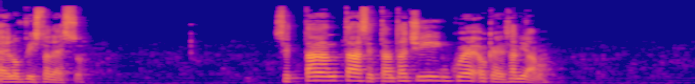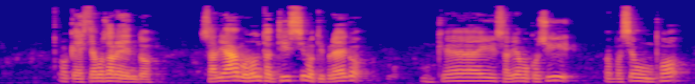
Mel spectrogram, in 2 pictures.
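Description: A young Italian man commenting on his flight simulator gameplay, excitable, swearing often and talking to himself and the plane. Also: on the high side. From Italy. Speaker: gaming youtuber. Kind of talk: flight sim let's play commentary.

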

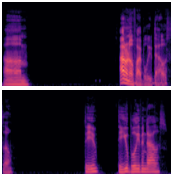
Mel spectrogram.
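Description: Bright-voiced young man co-hosting sports talk. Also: mid-range voice, normal speed, gravelly, no echo, clean studio sound. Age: young adult. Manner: easygoing, reads out matchups with light laughs. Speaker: co-host. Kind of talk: casual sports podcast chat. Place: small podcast studio with foam panels. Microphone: studio mic on boom arm, headphones.

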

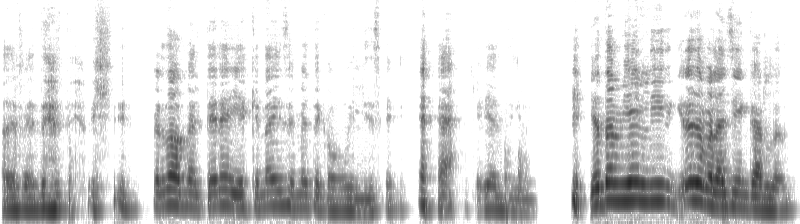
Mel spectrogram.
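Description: A man's voice: on the high side, moderate pace, darkish tone. A young man streams a game, reading chat aloud and teasing viewers. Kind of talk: live stream chat while gaming.

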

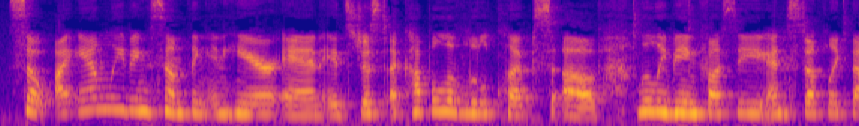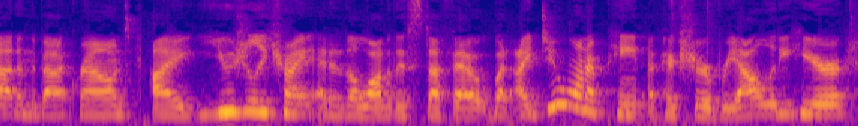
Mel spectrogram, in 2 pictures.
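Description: A woman's voice: a little high, fairly bright tone. A young pregnant woman, a homeschooling mom, chatting casually and patiently, laughing often. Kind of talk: casual explaining to camera and coaching kids.

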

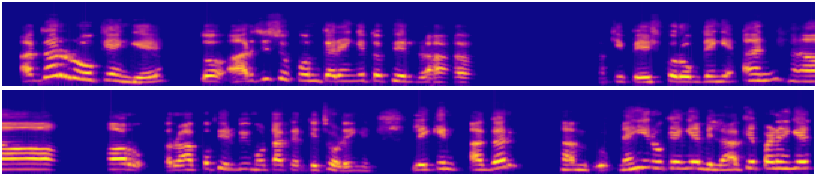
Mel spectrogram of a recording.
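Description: A woman teaching Quran recitation rules, explaining patiently and slowing down to demonstrate each word in a drawn-out chant. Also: sits high, no room sound.

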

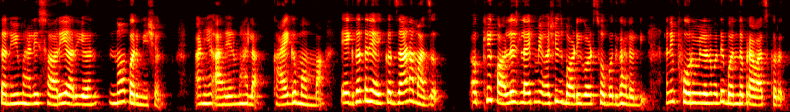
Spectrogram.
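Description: A woman's voice: fairly high pitch, steady tone, moderate pace, a bit bright. A woman narrating a family love story, reading all the characters' lines herself in a light, conversational tone.

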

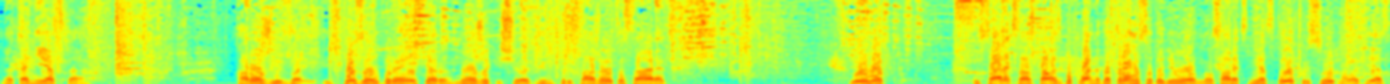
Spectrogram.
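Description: A man with a notably high voice calls a fighting game match live. He is informal and drops in encouraging interjections, over faint music. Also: fairly even intonation, moderate pace, long pauses, mellow, poor audio. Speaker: esports commentator. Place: live gaming tournament event.

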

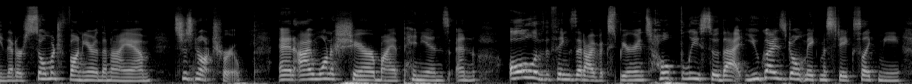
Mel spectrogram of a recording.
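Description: A young woman hosting a solo podcast, talking in a casual, earnest and chatty way with a lot of fillers. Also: medium pitch. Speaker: podcast host.

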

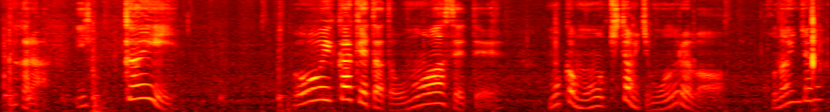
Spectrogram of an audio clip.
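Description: Male gamer, self-talk commentary with sudden outbursts; very animated pitch; audible keyboard typing behind. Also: a little slow, slight background noise. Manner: talks to himself, yells at the enemy in sudden outbursts. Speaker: game streamer. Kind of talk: let's play commentary.

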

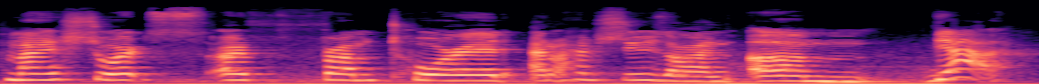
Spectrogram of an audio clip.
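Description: A woman's voice: sits high, fairly even intonation, takes it slowly, a bit bright. A young woman vlogging casually from a vacation condo, chatting with lots of "like" fillers into a handheld camera. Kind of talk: casual vlog chat. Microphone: handheld camera held close. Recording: noisy handheld camera audio.

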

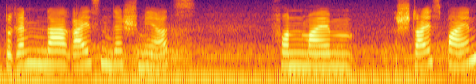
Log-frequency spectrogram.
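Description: A woman's voice: high voice, fairly even intonation, slow pace, noisy background. A young woman vlogging a personal story, retelling it vividly and dramatically at home. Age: young adult. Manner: vivid, dramatic retelling, acting out her own screams and quoting others. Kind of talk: personal birth story told to camera.

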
